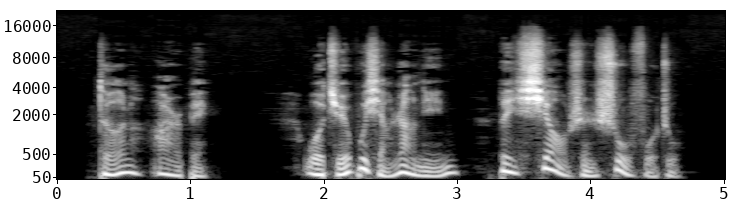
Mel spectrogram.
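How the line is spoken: Sighing. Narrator (Chinese): 梅赛德斯叹息着说

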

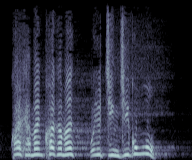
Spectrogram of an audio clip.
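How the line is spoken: Shouting. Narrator (Chinese): 叶祥之对门卫喊

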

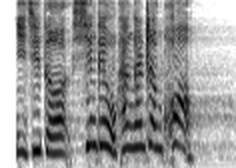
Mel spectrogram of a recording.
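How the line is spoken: Calling after someone. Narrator (Chinese): 我对着他的背影喊

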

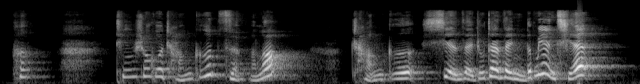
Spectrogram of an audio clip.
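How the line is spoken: Sneering. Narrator (Chinese): 伍兹冷笑一声道

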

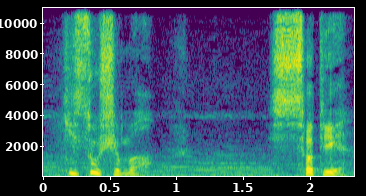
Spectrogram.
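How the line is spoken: Sad, bitter laugh. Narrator (Chinese): 蒋迪笑得凄然

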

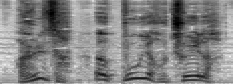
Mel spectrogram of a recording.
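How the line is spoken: Shouting. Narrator (Chinese): 爸爸在我口袋里面喊道

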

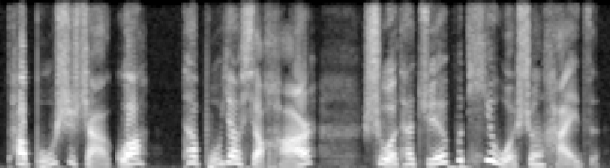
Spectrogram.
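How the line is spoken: Contemptuous laugh. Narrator (Chinese): 他轻蔑地笑起来，并且说

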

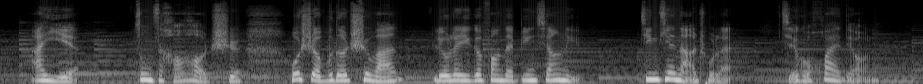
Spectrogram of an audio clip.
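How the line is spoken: Crying. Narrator (Chinese): 千里奔丧的月月哭着说

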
